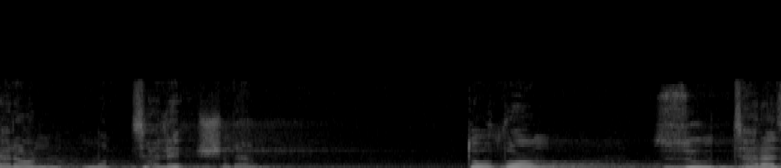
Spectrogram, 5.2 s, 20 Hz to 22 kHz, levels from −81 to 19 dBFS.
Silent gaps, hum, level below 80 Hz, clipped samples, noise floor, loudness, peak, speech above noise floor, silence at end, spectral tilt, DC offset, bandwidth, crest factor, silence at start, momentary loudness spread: none; none; -70 dBFS; under 0.1%; -67 dBFS; -38 LUFS; -18 dBFS; 30 dB; 0 s; -6 dB/octave; under 0.1%; 11.5 kHz; 22 dB; 0 s; 19 LU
